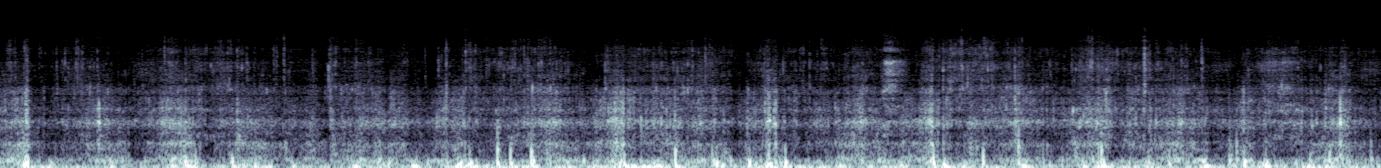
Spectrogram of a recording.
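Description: Small fishing boat on open water: wind buffeting the microphone and water splashing against the hull, with irregular knocks and bumps throughout.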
